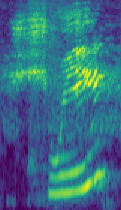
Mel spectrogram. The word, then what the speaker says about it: 水: That's shui.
